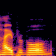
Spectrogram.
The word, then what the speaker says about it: hyperbole: I think it's from his, the epitome of a hyperbole, like that special maybe. And we all loved it. Is that how you say it? A hyperbole is somebody his joke is in the special.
